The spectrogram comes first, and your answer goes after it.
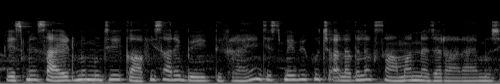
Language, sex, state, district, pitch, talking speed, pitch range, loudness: Hindi, female, Bihar, Kishanganj, 185 Hz, 250 wpm, 170-215 Hz, -31 LUFS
